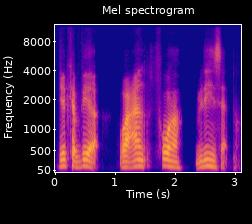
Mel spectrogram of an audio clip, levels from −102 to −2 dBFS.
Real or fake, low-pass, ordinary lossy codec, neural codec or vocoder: fake; none; none; codec, 24 kHz, 0.5 kbps, DualCodec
